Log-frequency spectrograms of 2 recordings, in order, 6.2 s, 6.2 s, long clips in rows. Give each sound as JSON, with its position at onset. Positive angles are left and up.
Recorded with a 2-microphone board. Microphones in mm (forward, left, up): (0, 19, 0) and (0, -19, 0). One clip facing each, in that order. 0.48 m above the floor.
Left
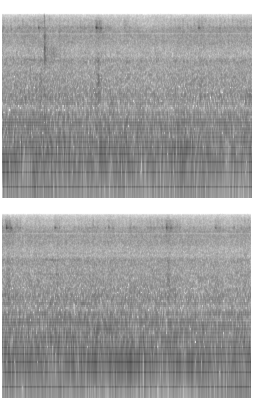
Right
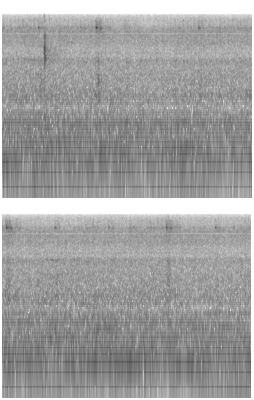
{"t": 0.5, "sound": "a finger snap", "side_deg": -30, "distance_m": 3.0}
